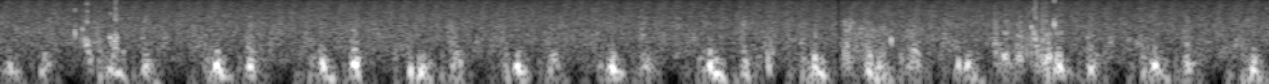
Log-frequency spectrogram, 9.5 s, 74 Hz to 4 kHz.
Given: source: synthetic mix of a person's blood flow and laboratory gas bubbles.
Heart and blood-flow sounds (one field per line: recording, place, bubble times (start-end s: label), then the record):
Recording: Doppler ultrasound of blood flow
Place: precordium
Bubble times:
0.52-0.97 s: bubbles
5.70-5.82 s: bubbles
6.07-6.15 s: bubbles
6.28-6.81 s: bubbles
7.42-7.99 s: bubbles
From the record:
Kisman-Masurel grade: 221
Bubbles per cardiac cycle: several, 3 to 8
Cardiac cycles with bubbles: 10 to 50%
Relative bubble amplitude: barely perceptible (0.100 to 0.250)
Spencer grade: 2 (many but less than half of the cardiac periods contain bubble signals, singularly or in groups)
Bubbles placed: anywhere in the cardiac cycle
